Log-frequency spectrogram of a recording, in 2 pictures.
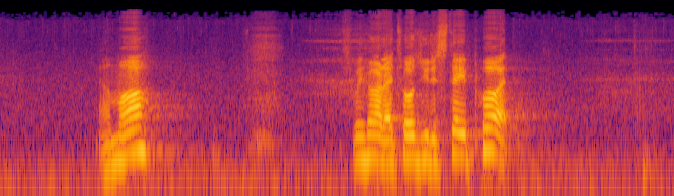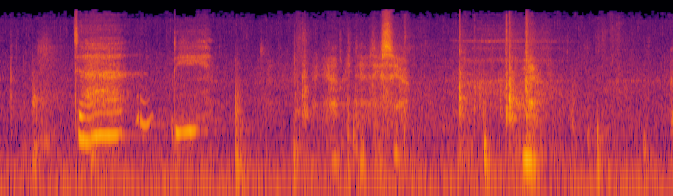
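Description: A young man talks into a close microphone in short bursts.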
